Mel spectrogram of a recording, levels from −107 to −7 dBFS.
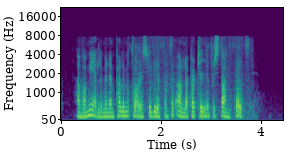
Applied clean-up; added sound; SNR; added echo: neural separator model SepFormer DNS4.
